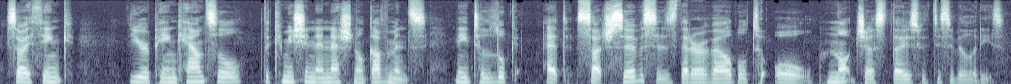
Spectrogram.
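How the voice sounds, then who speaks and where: A woman interpreting for an interview guest in the first person, speaking in measured, deliberate phrases. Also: lowish voice, flat delivery, darkish tone, smooth, no echo. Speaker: sign language interpreter voicing the guest.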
